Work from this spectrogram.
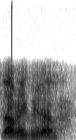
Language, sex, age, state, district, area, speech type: Kashmiri, male, 30-45, Jammu and Kashmir, Kulgam, urban, conversation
